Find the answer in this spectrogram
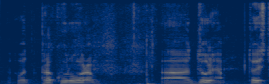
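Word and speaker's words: Durham: В данном случае, в принципе, разницы никакой между Маллером и господином Дурхэм. Кстати, зовут этого прокурора Джон Дурхэм или Дурхэм, правильное произношение.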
